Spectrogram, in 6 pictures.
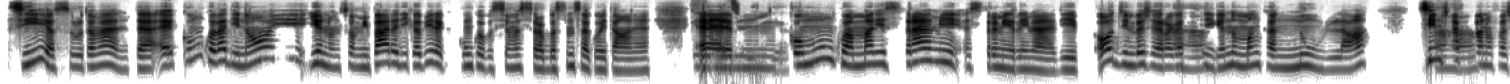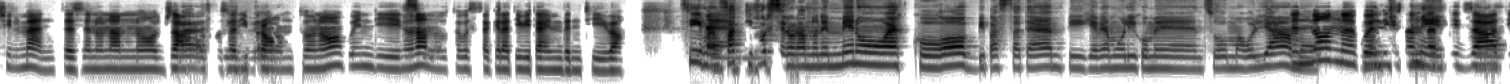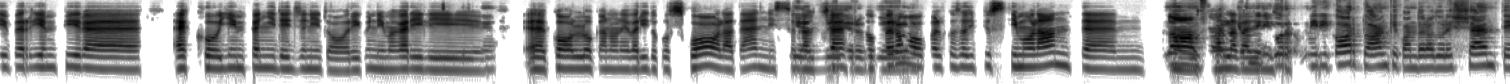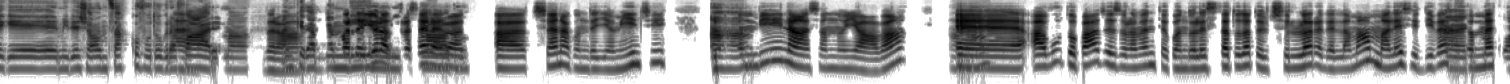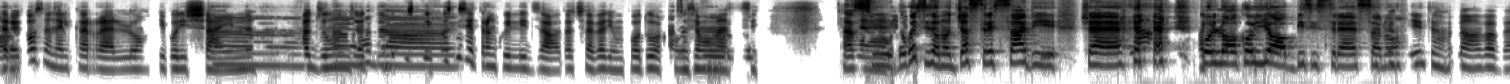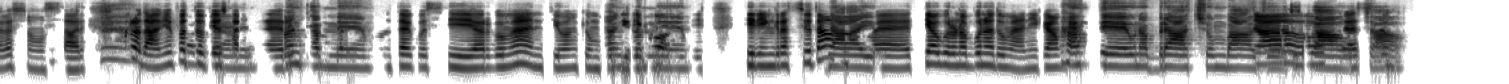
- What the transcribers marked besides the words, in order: distorted speech; "infatti" said as "nfatti"; drawn out: "che"; other background noise; drawn out: "e"; surprised: "Ah. Ah, ma dai"; drawn out: "Ah"; teeth sucking; chuckle; chuckle
- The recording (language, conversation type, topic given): Italian, unstructured, Come può un hobby creativo aiutarti quando sei stressato?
